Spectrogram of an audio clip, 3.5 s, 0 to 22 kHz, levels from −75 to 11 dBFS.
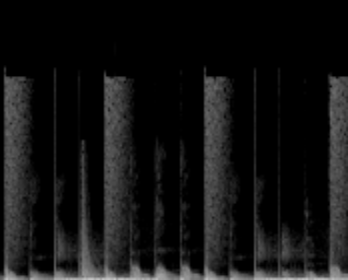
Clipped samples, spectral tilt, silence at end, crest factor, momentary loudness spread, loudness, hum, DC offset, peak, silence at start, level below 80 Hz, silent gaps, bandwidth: under 0.1%; -7 dB/octave; 0 s; 12 dB; 10 LU; -21 LUFS; none; under 0.1%; 0 dBFS; 0.05 s; -14 dBFS; none; 16.5 kHz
